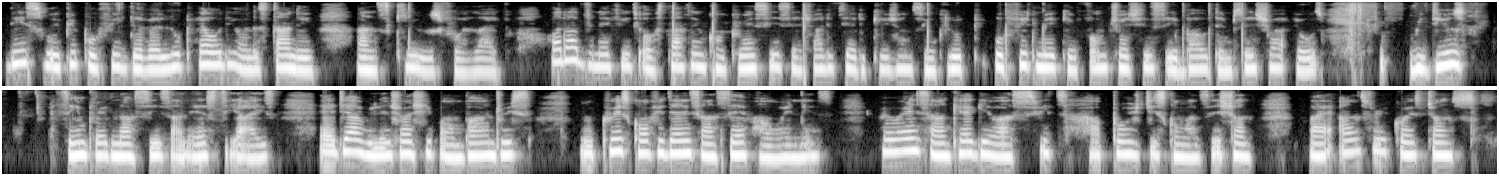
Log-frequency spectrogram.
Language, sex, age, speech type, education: Nigerian Pidgin, female, 15-29, spontaneous, tertiary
